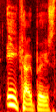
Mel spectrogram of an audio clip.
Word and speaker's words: EcoBoost: little bit confusing, because when Ford uses the letters ECO and puts them before the word boost, it pronounces them as eco, as in EcoBoost.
